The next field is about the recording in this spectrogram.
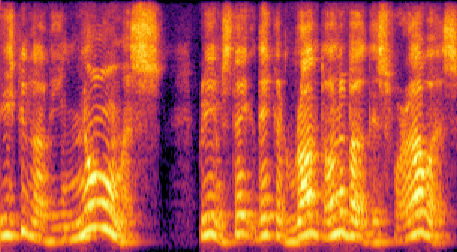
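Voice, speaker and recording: This man's voice has a dark, mellow tone. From northern England, Northumberland. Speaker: mediator. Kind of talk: panel discussion.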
